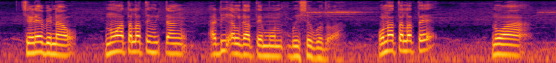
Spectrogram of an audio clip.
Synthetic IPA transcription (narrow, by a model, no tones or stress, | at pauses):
t͡ʃɛɽ̃ɛbɛnaw | nɔwat̪alaʔt̪ɛmit̪̚ˀʈaŋ | əɖialɡat̪ɛmɔnbəjsəɡɔd̪ɔʔa | ɔnat̪alaʔt̪ɛ | nɔwa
